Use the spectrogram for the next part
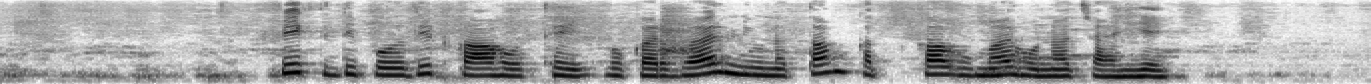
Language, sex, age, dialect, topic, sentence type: Chhattisgarhi, female, 25-30, Central, banking, question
